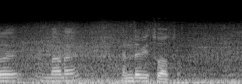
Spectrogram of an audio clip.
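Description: A man speaking in short phrases over a steady low hum of vehicle and street noise.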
